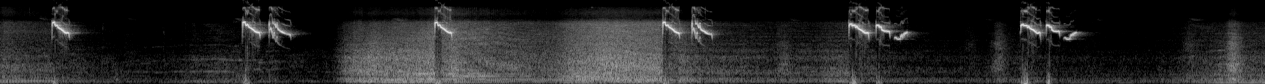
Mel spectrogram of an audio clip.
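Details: , Indonesian white-eye in the 'ngecal-ngecal' calling style, used as a lure to make white-eyes open their beaks and sing. Thin, high, sharply falling chirps in short clusters of one to three, roughly every two seconds, with a passing vehicle's rumble midway.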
